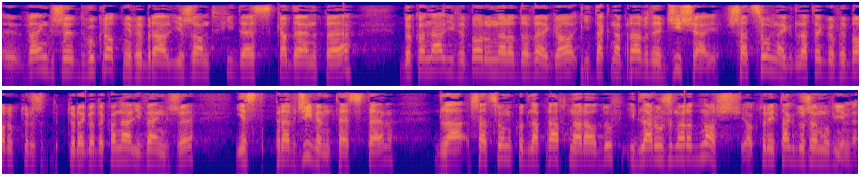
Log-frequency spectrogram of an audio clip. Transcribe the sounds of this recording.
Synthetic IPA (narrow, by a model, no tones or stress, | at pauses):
vɛŋɡʐɘd̪vukɾɔt̪ɲɛvɘbɾalʲiʐɔnt̪fʲid̪ɛskad̪ɛɛnpɛ | d̪ɔkɔnalʲivɘbɔɾunaɾɔd̪ɔvɛɡɔʔit̪aknapɾavd̪ɛd͡ʑiɕajʂat̪sunɛɡd̪lat̪ɛɡɔvɘbɔɾuktk̚t̪uɾɛɡɔd̪ɔkɔnalʲivɛŋɡʐɛ | jɛst̪pɾavd͡ʑivɘmt̪ɛst̪ɛm | d̪laʂat̪suŋkud̪lapɾafnaɾɔd̪ufid̪laɾuʐnɔɾɔd̪nɔɕt͡ɕiɔkt̪uɾɛjt̪aɡd̪uʐɔmuvʲimɘ̰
